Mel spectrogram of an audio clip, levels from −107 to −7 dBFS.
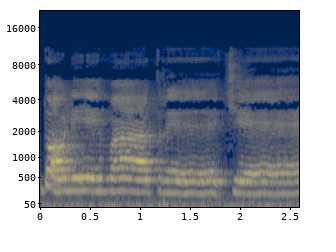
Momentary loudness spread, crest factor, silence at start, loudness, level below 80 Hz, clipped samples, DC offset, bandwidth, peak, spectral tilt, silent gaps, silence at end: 10 LU; 18 dB; 0 s; -38 LUFS; -62 dBFS; under 0.1%; under 0.1%; 11.5 kHz; -20 dBFS; -4 dB/octave; none; 0 s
